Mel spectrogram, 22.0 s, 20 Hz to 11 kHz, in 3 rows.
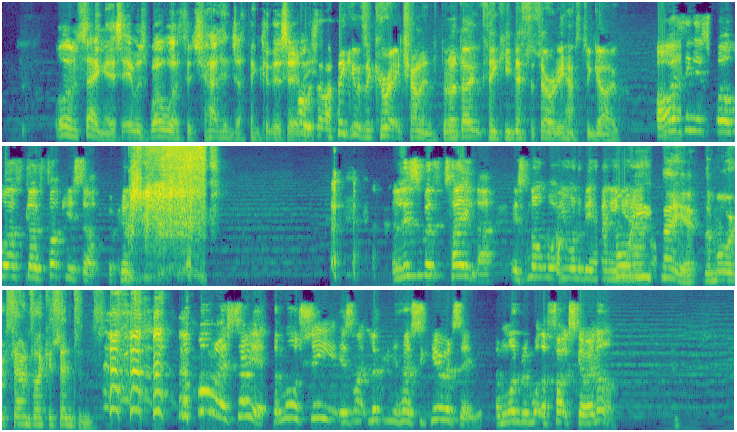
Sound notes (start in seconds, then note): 10.6 sniggers; 16.6 laughing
